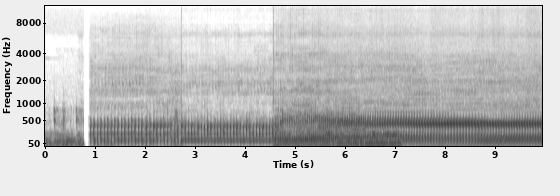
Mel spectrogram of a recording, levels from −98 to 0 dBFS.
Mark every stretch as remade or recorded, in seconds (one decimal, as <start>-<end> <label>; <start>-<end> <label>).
0.0-2.0 recorded; 2.0-6.4 remade; 6.4-10.0 recorded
